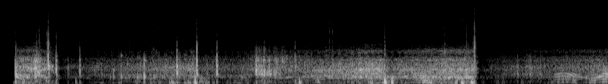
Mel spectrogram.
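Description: Muffled water noise picked up by an underwater camera, with scattered clicks and knocks. It drops away abruptly near five seconds in.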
